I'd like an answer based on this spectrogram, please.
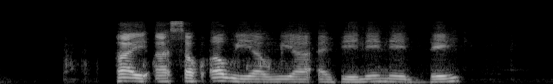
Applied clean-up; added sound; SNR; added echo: neural mask model RNNoise.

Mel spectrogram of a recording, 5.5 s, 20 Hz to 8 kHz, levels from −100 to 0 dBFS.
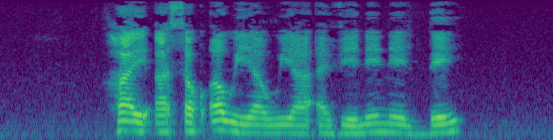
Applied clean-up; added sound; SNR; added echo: none; none; none; none.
